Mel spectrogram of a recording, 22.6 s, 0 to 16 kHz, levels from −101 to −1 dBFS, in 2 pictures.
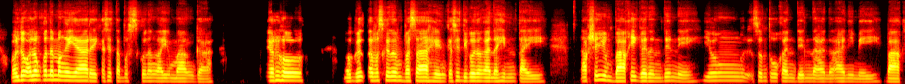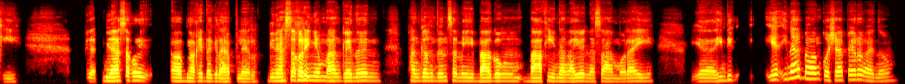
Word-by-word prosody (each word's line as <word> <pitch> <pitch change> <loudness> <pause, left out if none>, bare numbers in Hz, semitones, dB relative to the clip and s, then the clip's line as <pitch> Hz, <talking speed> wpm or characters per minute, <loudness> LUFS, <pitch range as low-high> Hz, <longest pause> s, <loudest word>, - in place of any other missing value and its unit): Although 180 +4 +5
alam 200 - +7
ko 200 - -1
na - - +6
mangyayari 170 -4 +5
kasi 170 - -5
tapos 150 -1 -2
ko 150 - -9
na 150 - -5
nga 145 -1 -2
'yong 140 0 -5
manga, 135 -2 -5 0.7
pero 170 -1 +3 0.8
tapos 170 -1 +3
ko 180 - +2
ng 170 -2 -1
basahin 160 -2 +4
kasi 155 +3 -3
'di 160 - -3
ko 160 - +4
na 160 - +1
nga 150 - +6
nahintay. 145 -3 -3 0.4
Actually, 195 +6 +2
'yong 180 - -7
Baki 150 +5 +5
gano'n 155 -2 -1
din, 165 0 -5
eh, 135 0 -8
'yong 170 -1 -8
suntukan 155 -2 -5
din 140 0 -6
na 135 -1 -4
ano, 135 - -8
anime, 135 -1 -8
Baki. 130 0 -2 0.8
Bi - - -16 0.2
binasa 160 +2 +6
ko 175 - +2
oo. 160 -2 -1
Baki 145 +2 +1
the 150 - 0
Grappler. 135 -2 -1 0.2
Binasa 160 +3 +4
ko 185 - +8
rin 180 -1 +6
'yong 175 0 0
manga 160 0 +2
nun 165 0 -2 0.4
hanggang 160 0 -2
do'n 160 +1 -4
sa 170 - +1
may 155 -1 -3
bagong 150 +1 +1
Baki 145 +2 +1
na 145 - +1
ngayon 150 +2 +1
na 140 - -5
samurai, 145 +3 -3 0.6
ah, 150 0 -3
hindi 170 +5 -4 0.5
i 215 - +2
inaabangan 265 -4 +2
ko 185 - -2
siya, 190 +2 +2
pero 210 0 -2
ano, 155 +1 -9
155 Hz, 180 wpm, -22 LUFS, 145-170 Hz, 0.8 s, ko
